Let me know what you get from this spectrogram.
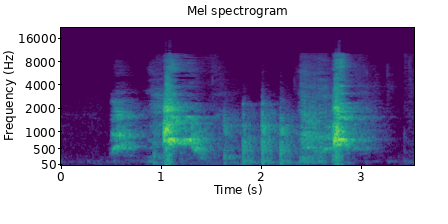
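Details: Hungarian Komondor, the dog that looks like a mop, barking indoors: a loud burst, a sharp bark, a quick string of short clipped barks, then another strong bark fading out.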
